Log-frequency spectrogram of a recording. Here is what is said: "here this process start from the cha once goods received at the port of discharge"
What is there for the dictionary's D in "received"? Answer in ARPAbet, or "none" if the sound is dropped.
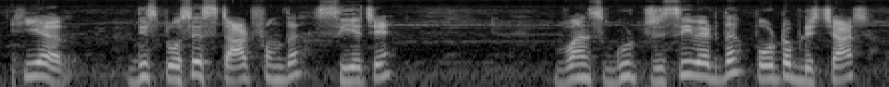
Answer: none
